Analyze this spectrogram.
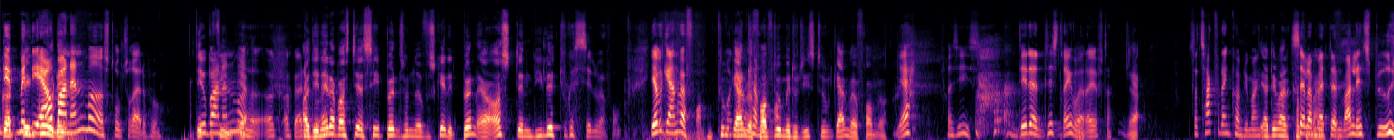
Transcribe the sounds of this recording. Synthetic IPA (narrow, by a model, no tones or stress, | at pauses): mede̝æɐjobɑ̈ːe̝nænn̩mɔ̽ːð̞̩ˠɒsd̥ʁuɡ̥̚t͡sʰuʁɛ̰ːɐdɾepʰɒ̽ | d̥e̝jo̝bɑ̈ːenænn̩mɔ̽ːð̩ˠɒɒɡ̥ɶɐdeɒd̥e̝neɾɒb̥ɒ̽sd̥e̝æse̝̰ːb̥œn̰sɒ̽mnɔːð̩ˠfɒ̽sɡ̥el̰id̥̚b̥œn̰æɐɒ̽sə̥d̥enliləd̥ukʰæsel̰ʋæːɐfʁɒ̽m̰jɑʋe̝lɡæɐnəʋæːɐfʁɒ̽m̰d̥uʋeɡæɐnʋæɐɐfʁɒmd̥ume̝t͡sʰo̝d̥isd̥d̥uʋelɡ̥æɐnəʋæːɐfʁɒ̽m̰jo̰jæ | pʰʁɛsḭːsd̥e̝d̥æd̥e̝sd̥ʁɛ̰ːb̥ɐjɑɾ̥ɑefd̥ɐjæ | sɒ̽t͡sʰɑ̈ɡ̥fɒ̽d̥enkʰɒ̽m̰d̥imɑ̈ŋdeɑ̥sel̰ɒmæd̥ːenʋɑ̈led̥sb̥yðˠ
